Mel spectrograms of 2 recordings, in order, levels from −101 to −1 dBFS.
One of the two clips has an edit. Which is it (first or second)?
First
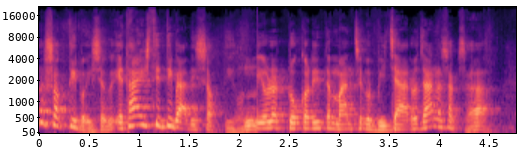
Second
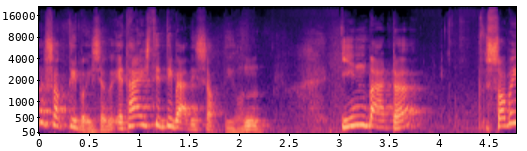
first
